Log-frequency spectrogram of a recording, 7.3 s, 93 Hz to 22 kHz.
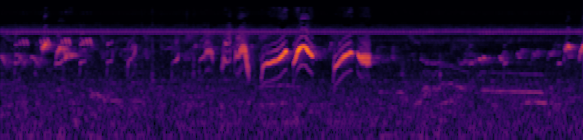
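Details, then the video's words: A wild-caught Chinese hwamei, two months in a cage, practises its song in the morning. Scattered soft twitters give way to a burst of loud, sweeping, rising and falling whistles midway, then quieter notes, with a constant high electrical whine. "Chim Hoạ Mi Mộc VIP 2 Tháng Lồng Luyện Giọng"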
